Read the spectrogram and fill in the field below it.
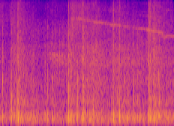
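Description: A quick volley of firework bangs and crackles, several sharp bursts in close succession with a faint whistling streak overhead, loud, with no voices.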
